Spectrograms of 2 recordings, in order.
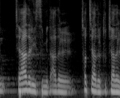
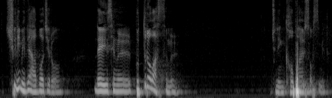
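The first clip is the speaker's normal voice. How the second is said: pastoral prayer; 5 dB louder than usual. Acted. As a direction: lead the congregation in prayer. Leads closing prayer.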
